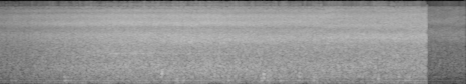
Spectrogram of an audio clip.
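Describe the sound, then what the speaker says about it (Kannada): Ocean waves on the beach at Malpe, Udupi, a continuous broad roar of surf with some wind rumble, loud and steady, then dropping abruptly just before the end. "ಬೀಚ್"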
